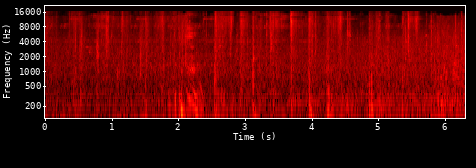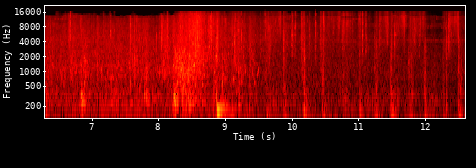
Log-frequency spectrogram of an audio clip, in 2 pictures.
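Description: Footsteps run quickly over leaves and earth.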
